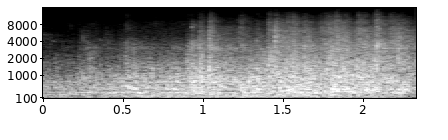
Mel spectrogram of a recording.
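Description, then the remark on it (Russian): A theatrical thunder machine gives a loud, continuous rolling rumble that swells after the first half-second and keeps churning steadily, mimicking thunder, with no voices present. Recorded at an exhibition opening at the Sergiev Posad Museum-Reserve in Russia. “Эта запись – не настоящие раскаты, а звук гром-машины, которая используется в театре.”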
